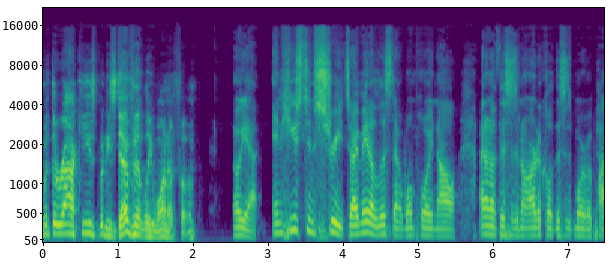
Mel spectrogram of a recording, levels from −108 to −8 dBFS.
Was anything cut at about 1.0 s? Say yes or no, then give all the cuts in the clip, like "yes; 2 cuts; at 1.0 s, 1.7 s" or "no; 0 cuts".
no; 1 cut; at 2.9 s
